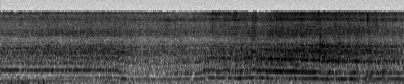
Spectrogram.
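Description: Electric motor and propeller whine of a small fast-electric RC boat running at speed. It grows louder as the boat passes close, about two-thirds of the way through, then drops a little in pitch as the boat moves away.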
